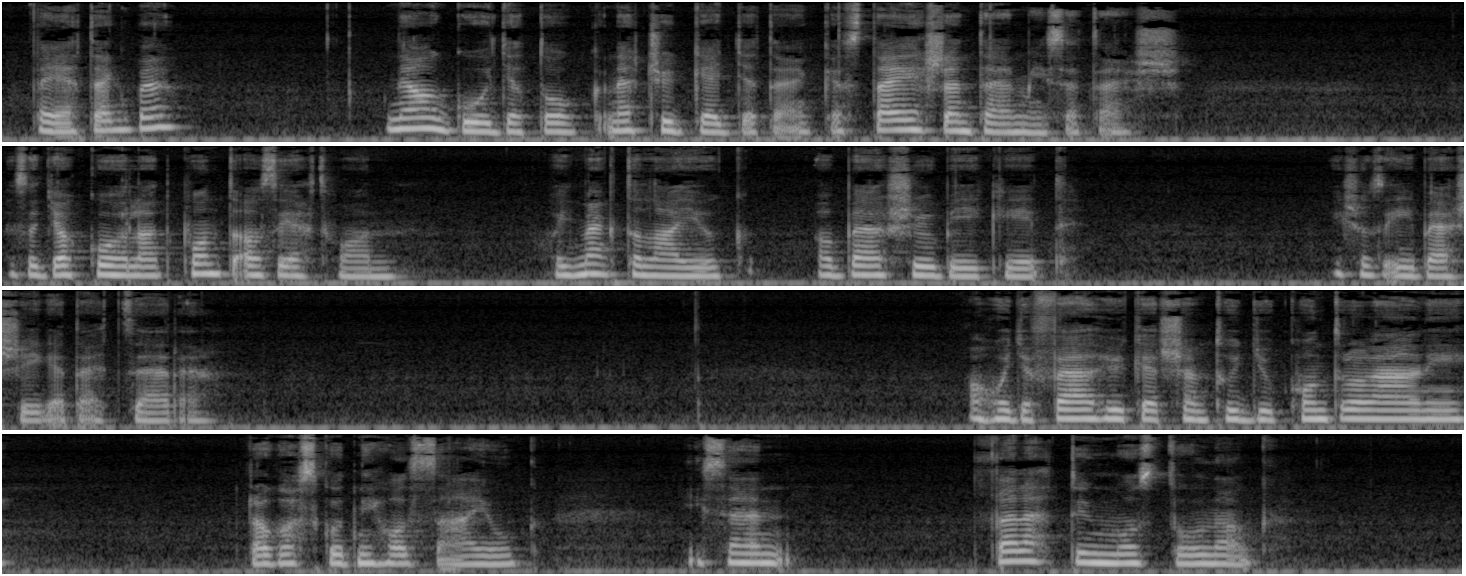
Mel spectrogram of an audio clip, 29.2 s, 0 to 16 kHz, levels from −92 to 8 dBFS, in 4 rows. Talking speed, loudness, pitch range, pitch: 70 wpm, -29 LUFS, 180-210 Hz, 200 Hz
